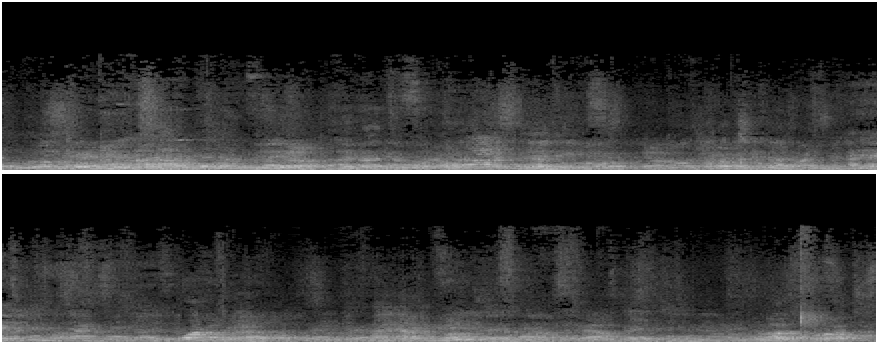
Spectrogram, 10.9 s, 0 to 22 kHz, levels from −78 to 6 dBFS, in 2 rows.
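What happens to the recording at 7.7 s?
Nothing goes wrong at 7.7 s; the sound carries straight through that moment without any dropout, click, glitch or other fault.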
